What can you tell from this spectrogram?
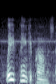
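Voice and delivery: high little-sister voice, coaxing; a small filly asking big sis a favour; young filly. A narrator's reading. Fillies promise.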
